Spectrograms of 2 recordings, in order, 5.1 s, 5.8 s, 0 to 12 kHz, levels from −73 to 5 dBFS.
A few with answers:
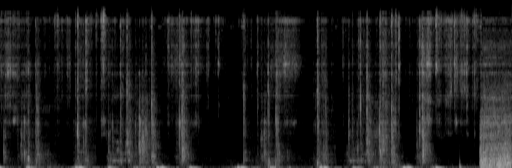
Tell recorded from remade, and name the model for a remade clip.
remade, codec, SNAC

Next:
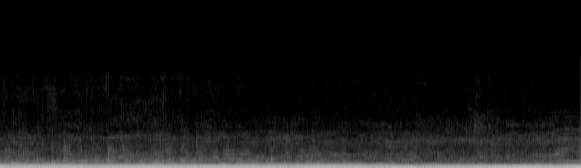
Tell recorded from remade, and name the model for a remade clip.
remade, codec, SNAC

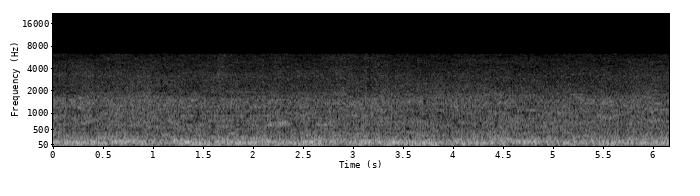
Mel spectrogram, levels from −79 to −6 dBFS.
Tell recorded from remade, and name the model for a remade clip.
remade, codec, SNAC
